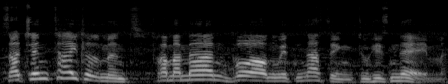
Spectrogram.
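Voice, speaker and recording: A haughty, high-voiced French baron. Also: male voice, very animated, unhurried, bright, forceful tone, far from the mic, full character voice. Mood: disdainful. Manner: condescending, sneering, drawling. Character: haughty French baron commander, smug, cowardly villain. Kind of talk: dramatic video game acting.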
